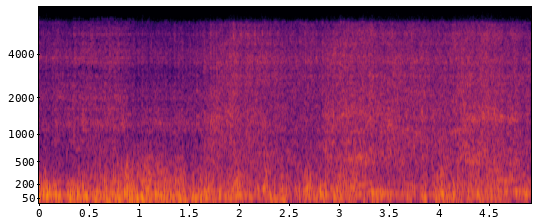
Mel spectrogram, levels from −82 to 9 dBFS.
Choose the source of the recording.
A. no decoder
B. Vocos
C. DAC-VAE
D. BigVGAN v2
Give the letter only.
B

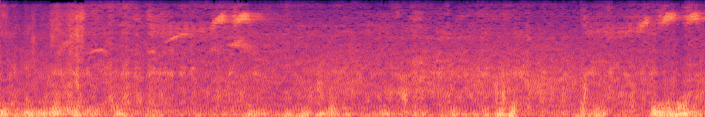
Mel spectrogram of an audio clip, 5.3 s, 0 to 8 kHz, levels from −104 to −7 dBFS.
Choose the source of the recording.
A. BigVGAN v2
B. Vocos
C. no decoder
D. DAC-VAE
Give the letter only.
B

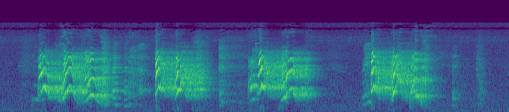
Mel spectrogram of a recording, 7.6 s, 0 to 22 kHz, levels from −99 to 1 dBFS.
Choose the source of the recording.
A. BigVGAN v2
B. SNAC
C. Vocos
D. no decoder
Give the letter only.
D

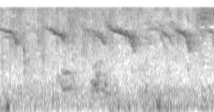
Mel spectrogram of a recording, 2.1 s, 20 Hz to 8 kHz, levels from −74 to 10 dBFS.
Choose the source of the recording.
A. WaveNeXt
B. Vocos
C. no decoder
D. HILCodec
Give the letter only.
C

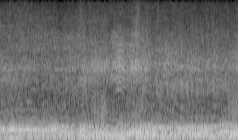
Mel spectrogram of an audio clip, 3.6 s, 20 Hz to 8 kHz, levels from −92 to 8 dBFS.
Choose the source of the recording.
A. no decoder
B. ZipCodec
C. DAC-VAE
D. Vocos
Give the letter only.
A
